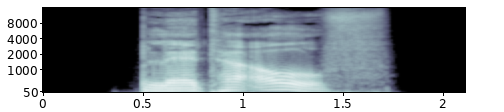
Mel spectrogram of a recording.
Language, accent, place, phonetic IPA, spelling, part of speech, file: German, Germany, Berlin, [ˌblɛːtə ˈaʊ̯f], blähte auf, verb, De-blähte auf.ogg
- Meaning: inflection of aufblähen: 1. first/third-person singular preterite 2. first/third-person singular subjunctive II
